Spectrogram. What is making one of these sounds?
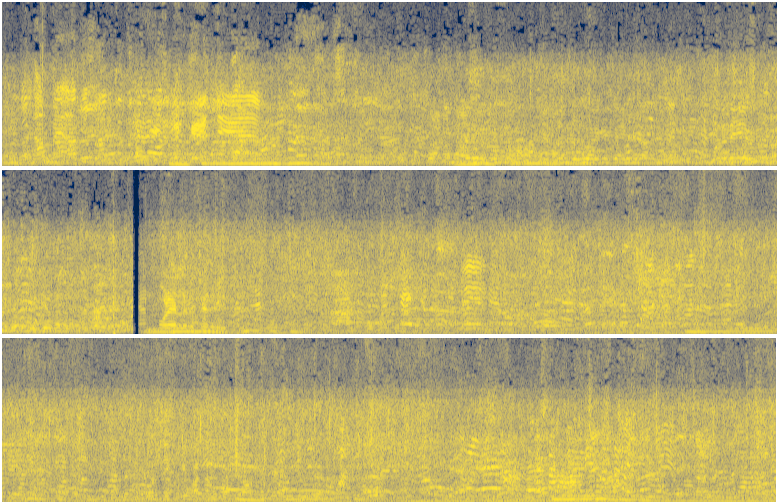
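A large crowd of young people chatters loudly outdoors.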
